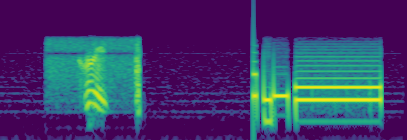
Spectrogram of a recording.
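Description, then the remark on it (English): A short burst of noisy, garbled radio transmission on EchoLink with a voice in it, then a click, a quick pair of electronic repeater beeps, and a longer steady buzzy tone that cuts off. “wait for the beeps, and you got it”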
